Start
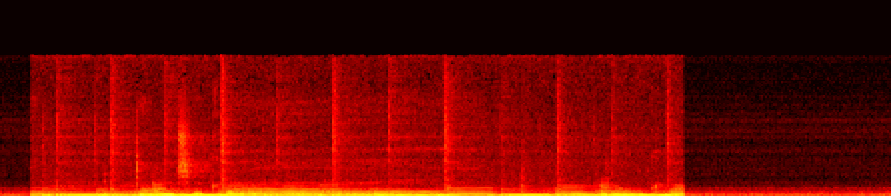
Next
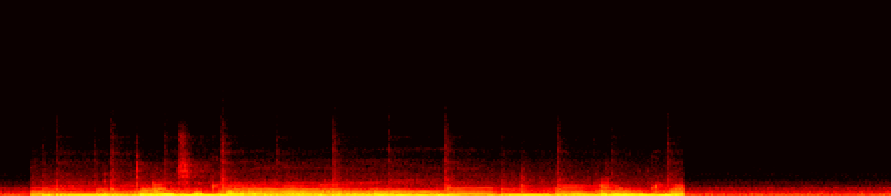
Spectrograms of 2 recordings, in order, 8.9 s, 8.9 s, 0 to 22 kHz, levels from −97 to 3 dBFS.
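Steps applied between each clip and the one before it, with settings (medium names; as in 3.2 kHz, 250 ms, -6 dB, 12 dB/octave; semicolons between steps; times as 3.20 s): low-pass 1.4 kHz 12 dB/octave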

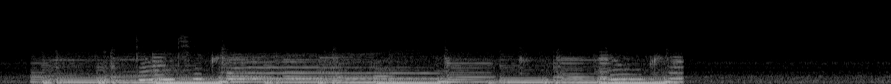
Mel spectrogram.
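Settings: peaking EQ 1.2 kHz +13 dB 0.58 oct; trim -2 dB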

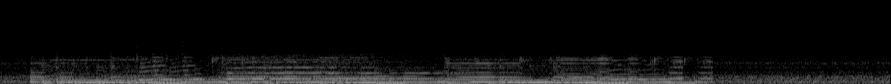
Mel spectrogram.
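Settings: compression 4:1, threshold -39 dBFS, peak gain reduction 16 dB; on a send: delay 299 ms -4 dB; on the sum: trim +1 dB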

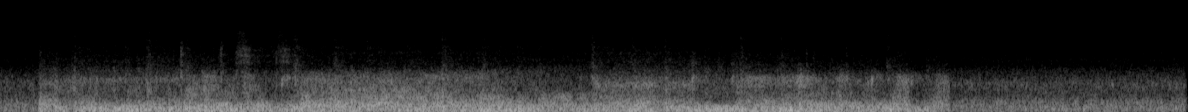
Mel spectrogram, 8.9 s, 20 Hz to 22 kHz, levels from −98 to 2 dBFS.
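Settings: whisper effect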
